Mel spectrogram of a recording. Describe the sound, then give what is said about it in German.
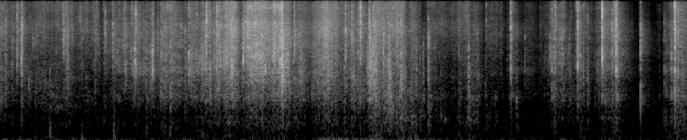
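Paper crinkling and rustling as a book wrapped in newspaper is unwrapped: a continuous dry crackle with sharper snaps and tearing near the end, and no voices. “das ist ein Buch, das ist eingepackt, ein Zeitungspapier, drauf steht Trottel, natürlich.”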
